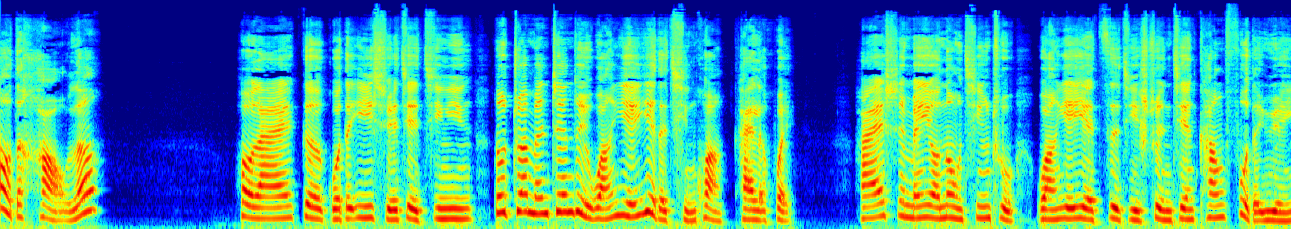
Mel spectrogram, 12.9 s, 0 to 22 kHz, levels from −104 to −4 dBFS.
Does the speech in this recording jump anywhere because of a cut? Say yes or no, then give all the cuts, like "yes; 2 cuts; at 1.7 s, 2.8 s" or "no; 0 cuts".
no; 0 cuts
